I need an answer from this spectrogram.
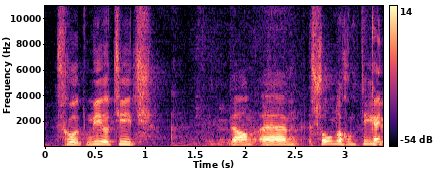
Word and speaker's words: Miocic: Leo, hoe bespreek je het uit, Leo? Ja, die deed het goed. Miocic. Is goed, Miocic.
